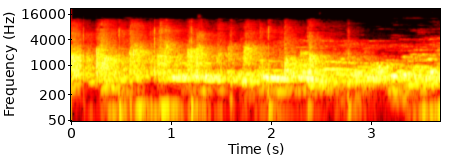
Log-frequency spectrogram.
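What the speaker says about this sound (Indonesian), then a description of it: "Tepuk tangan." A classroom breaks into applause after a presentation, dense overlapping hand claps close by that taper off toward the end, with voices mixed in.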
